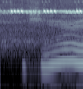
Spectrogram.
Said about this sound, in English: Is that a cricket? Ooh. Yes, it was.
